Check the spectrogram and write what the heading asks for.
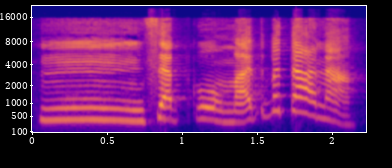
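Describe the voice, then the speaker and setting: A woman plays a meddling older neighbour aunty in a cartoon, full of knowing warnings. The voice sits very high, and every warning carries an air of secrecy. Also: very animated, takes it slowly, sharp tone, full character voice. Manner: knowing, cautionary. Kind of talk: cartoon voice acting.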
